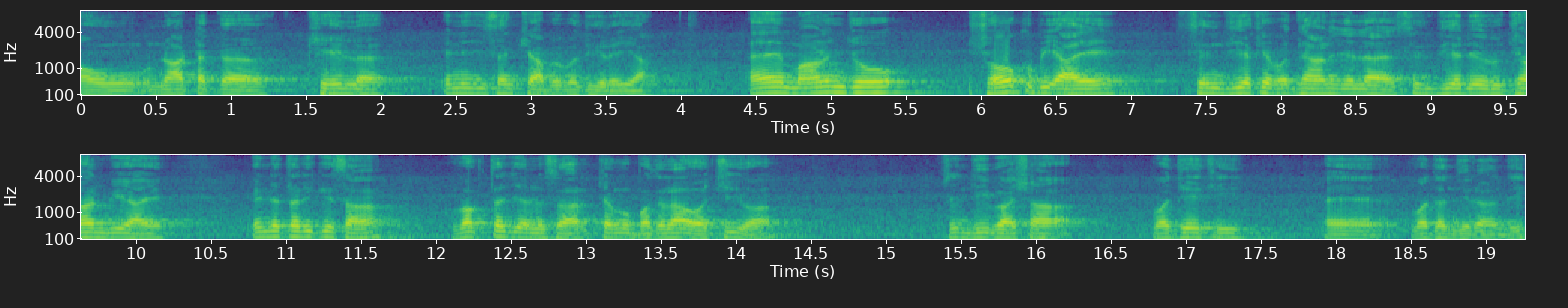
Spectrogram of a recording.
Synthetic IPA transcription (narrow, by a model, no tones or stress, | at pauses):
ɐũnaːʈəkkʰeːl | ɪn̤d͡ʑiːsɐ̃ŋkʰjabɪʋɐd̪ʱiɾɐɦiaː | ɛ̃ːmaːɳ̤ʊnɪ̆d͡ʑoː | ʃɔːkbɪaːɦe | sɪ̃nd̪ʱiːəkʰeːʋɐd̪ʱaːɪɽ̃d͡ʑeːlaːɪsɪ̃nd̪ʱiːəɗeɾʊd͡ʑʱaːnbɪaːɦe | ɪnt̪ɐɾiːkesã | ʋɐkt̪əd͡ʑeːɐnʊsaːɾt͡ɕɐ̃ŋɡobɐd̪la̰ːɐt͡ɕioa̰ː | sɪ̃nd̪ʱibʱaːʃa | ʋɐd̪ʱet̪ʰi | ɛ̃ːʋɐd̪ʱə̃nd̪iɾɐɦə̃nd̪iː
